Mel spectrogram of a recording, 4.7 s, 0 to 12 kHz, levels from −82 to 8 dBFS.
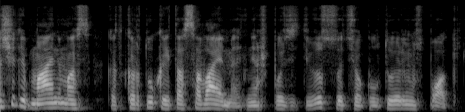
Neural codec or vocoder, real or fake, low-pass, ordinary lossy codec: vocoder, 22.05 kHz, 80 mel bands, WaveNeXt; fake; 9.9 kHz; MP3, 96 kbps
